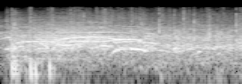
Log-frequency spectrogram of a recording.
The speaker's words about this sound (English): I can't believe you clapped about that.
